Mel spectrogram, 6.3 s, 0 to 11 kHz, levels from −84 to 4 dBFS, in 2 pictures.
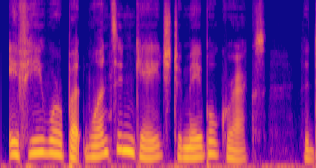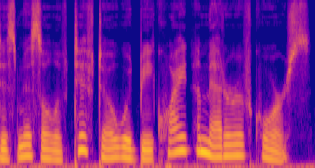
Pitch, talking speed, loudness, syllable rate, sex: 170 Hz, 190 wpm, -18 LUFS, 5.3 syllables/s, female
